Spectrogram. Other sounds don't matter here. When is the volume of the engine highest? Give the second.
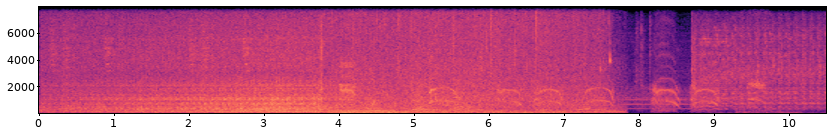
3 s.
